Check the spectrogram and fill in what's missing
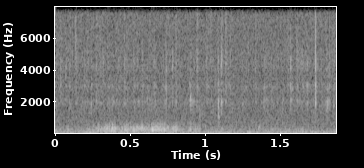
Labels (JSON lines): {"label": "biophony, growl", "recorder": "SoundTrap 600 or HydroMoth"}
